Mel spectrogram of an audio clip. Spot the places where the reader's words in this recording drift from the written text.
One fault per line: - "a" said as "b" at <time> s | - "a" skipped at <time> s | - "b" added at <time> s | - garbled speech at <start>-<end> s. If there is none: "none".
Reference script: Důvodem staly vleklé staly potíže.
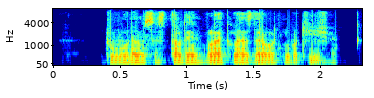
- "se" added at 0.7 s
- "staly" said as "zdravotní" at 1.4 s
